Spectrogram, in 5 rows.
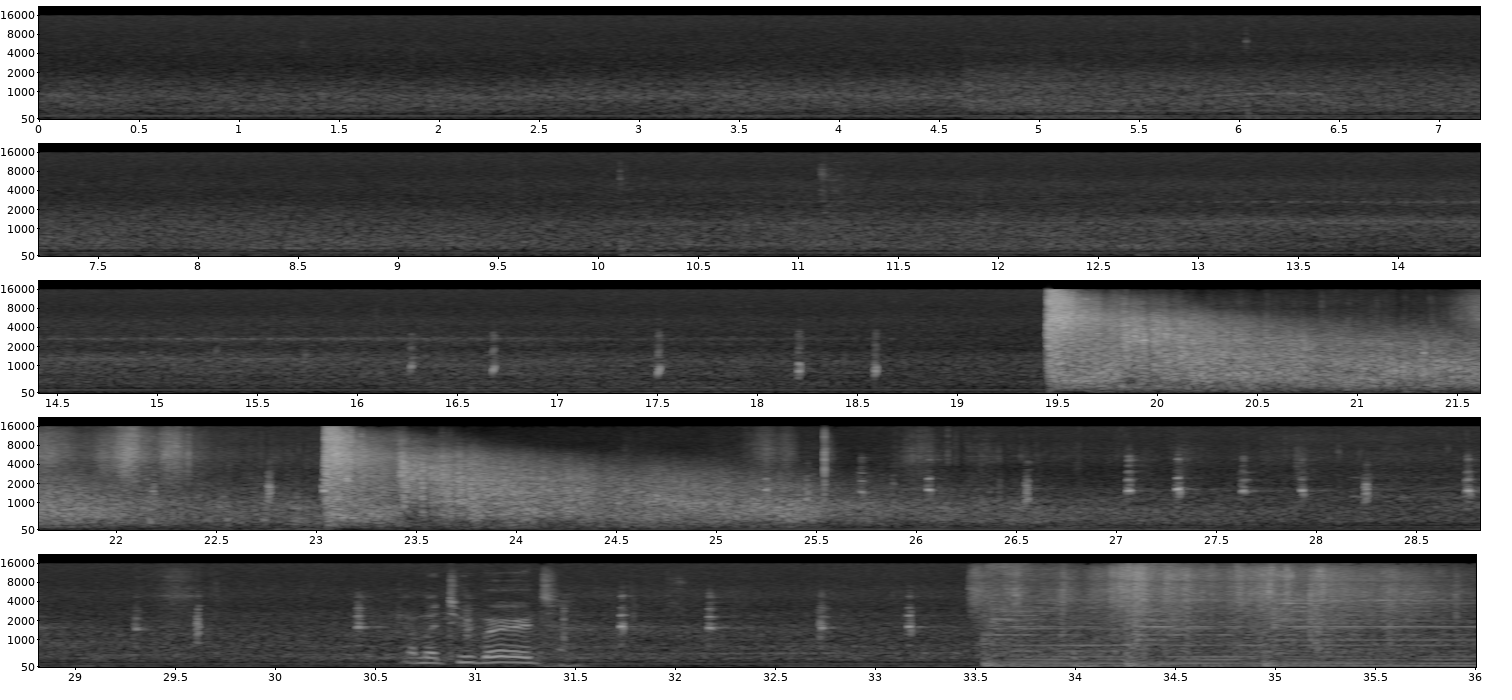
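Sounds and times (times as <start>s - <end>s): turkeys clucking: 10.7s - 19.2s, 25.2s - 36.0s
turkey alarm putts: 12.8s - 19.3s, 25.3s - 34.6s
shotgun shots: 19.4s - 25.9s.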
